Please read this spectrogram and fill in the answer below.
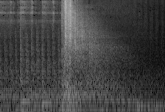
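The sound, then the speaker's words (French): A single gunshot ends a music track: a sharp, loud blast cuts across the music, then trails off in a long, decaying rumble. “le morceau se termine avec un bruit de pistolet”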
